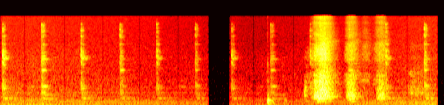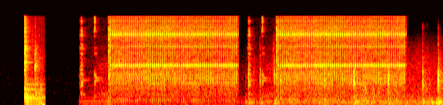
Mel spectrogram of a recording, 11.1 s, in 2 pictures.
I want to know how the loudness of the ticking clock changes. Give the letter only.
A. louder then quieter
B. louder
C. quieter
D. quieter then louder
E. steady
D.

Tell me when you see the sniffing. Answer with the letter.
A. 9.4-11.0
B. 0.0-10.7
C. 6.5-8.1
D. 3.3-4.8
D.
